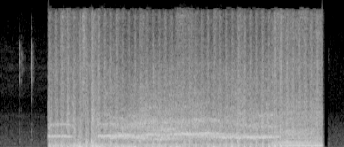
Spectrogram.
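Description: The Fedora Coupe, a generic hot rod in a vehicular combat video game, skids with a sustained tire squeal over engine noise for about four and a half seconds. The sound cuts in and out sharply, with no talk.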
